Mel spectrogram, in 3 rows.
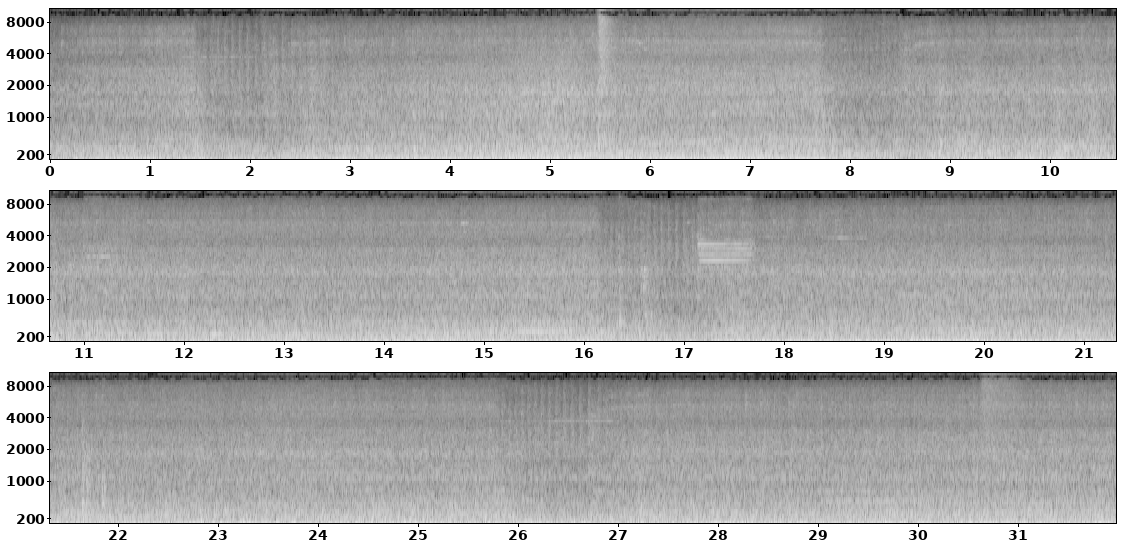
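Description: Engine rumble and road noise from inside a bus cabin while it drives through traffic, steady and loud with a deep low drone. A short high beep sounds once, about 17 seconds in.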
